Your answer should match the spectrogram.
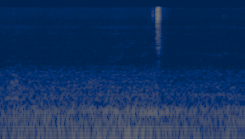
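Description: Steady low rumble inside a car cabin, with one short sharp click about one and a half seconds in.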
